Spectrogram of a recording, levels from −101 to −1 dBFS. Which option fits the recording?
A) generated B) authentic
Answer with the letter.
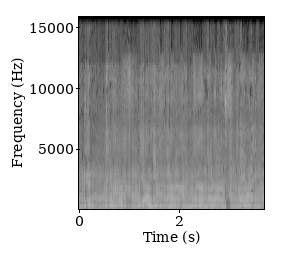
A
